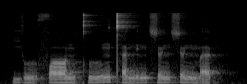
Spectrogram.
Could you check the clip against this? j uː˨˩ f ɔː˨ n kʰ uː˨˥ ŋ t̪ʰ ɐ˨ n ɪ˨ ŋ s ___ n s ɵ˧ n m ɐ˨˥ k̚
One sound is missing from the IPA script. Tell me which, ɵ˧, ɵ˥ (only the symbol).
ɵ˧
